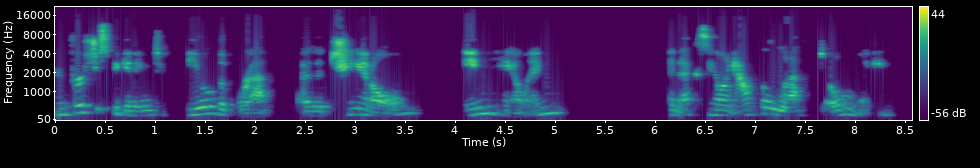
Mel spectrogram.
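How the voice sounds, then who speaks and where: A woman guiding a meditation in a calm, soothing, unhurried way, leaving long pauses between instructions. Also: medium pitch, breathy edge, muffled recording. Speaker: yoga nidra meditation guide. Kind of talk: guided meditation.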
